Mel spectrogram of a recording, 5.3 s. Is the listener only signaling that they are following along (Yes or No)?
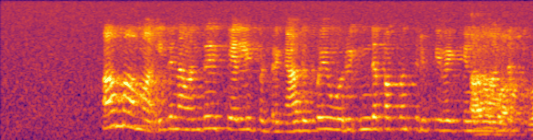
No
